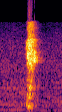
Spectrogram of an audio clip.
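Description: A single sharp sneeze bursts out abruptly, short and fairly loud against a quiet background, with no talking during it.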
